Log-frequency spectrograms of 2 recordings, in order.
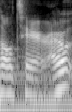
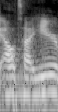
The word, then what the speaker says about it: Altair: Altair let's go with Altair there's a problem you won't say Altair but that's a name Altair is the more common pronunciation uh that stops time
